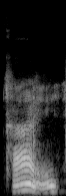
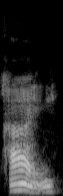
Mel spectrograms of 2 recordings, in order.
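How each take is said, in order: The two takes are said the same way.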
